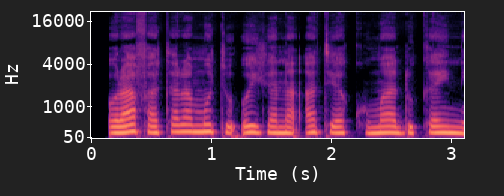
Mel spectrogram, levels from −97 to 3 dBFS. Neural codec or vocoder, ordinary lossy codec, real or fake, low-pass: none; none; real; none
